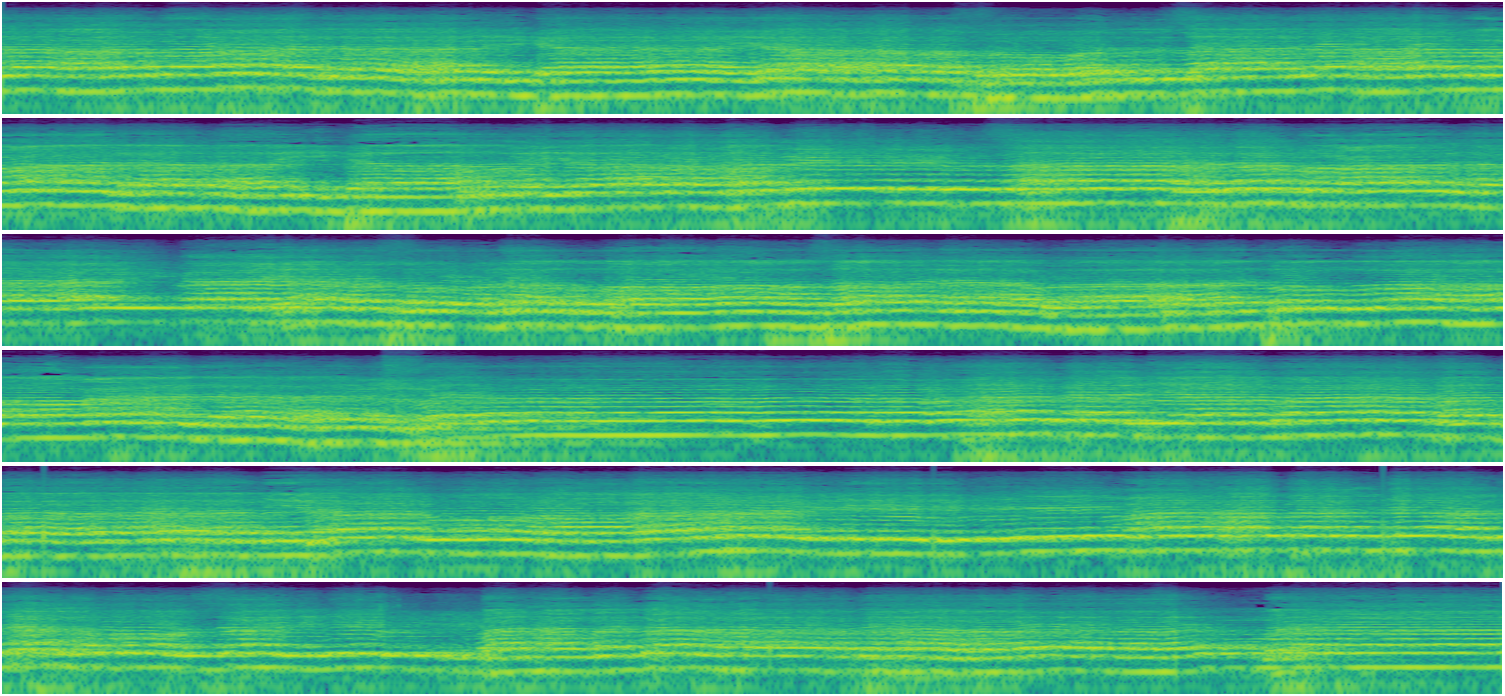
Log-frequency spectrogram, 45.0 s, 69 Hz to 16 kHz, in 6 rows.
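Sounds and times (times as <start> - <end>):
men chanting a devotional song: 0.0 - 45.0.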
